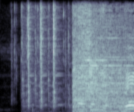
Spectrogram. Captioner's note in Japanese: 効果音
